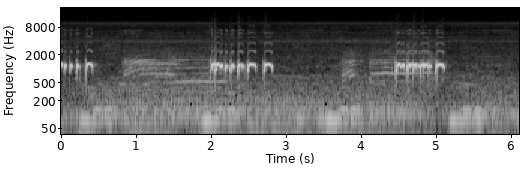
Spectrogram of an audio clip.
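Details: Cooing of a local zebra dove, a recording meant to coax kept doves into calling: three phrases of quick, hollow, stuttered notes about two seconds apart, with faint smooth drawn-out tones between them and a low background rumble.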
